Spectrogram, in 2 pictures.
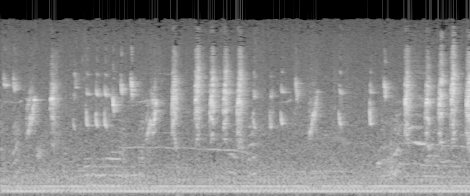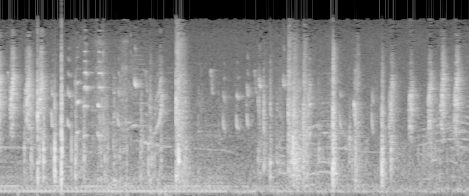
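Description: Long-tailed shrike singing a fast, busy run of short sparrow-like chirps, bunched thickest twice in the middle of the stretch. A faint low hum underneath stops about ten seconds in.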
